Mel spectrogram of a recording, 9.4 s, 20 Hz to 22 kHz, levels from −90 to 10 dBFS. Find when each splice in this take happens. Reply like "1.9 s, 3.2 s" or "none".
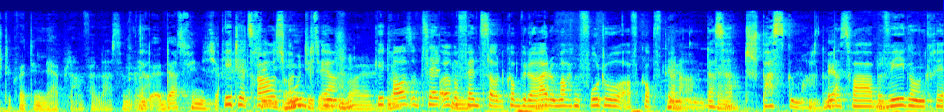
2.2 s, 3.1 s, 3.9 s, 4.4 s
